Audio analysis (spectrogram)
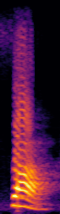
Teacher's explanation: कहिए, आप भी बोलिए सा। यानी इस सा को बोलने में हमारे ऊपर नीचे के जो दांतों का आकार है वो आपस में मिलता है। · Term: दंतिक सा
